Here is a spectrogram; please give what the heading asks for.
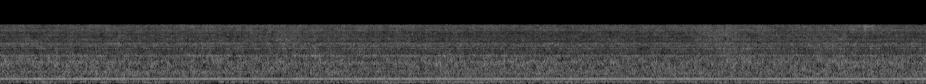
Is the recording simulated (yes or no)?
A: yes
